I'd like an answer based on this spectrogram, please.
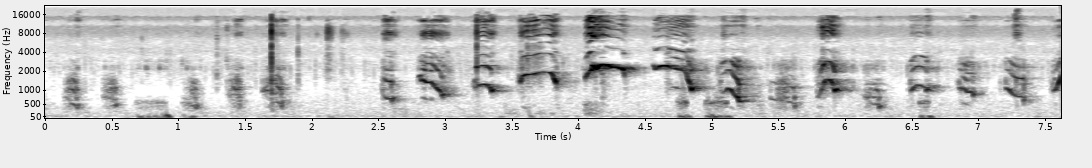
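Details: Week-old Cocker Spaniel puppies in a litter making noises: a run of short squeaky whimpers and squeals, some rising and bending in pitch, coming in quick irregular bursts with faint low thumps between.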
